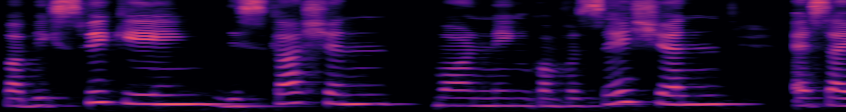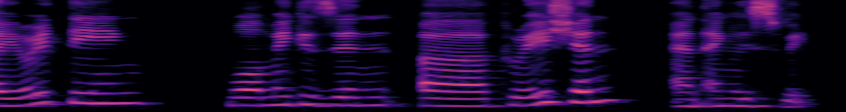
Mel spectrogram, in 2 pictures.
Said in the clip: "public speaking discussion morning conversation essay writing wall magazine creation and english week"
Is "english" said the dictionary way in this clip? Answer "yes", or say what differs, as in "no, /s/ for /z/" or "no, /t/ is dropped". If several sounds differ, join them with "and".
no, /s/ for /ʃ/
